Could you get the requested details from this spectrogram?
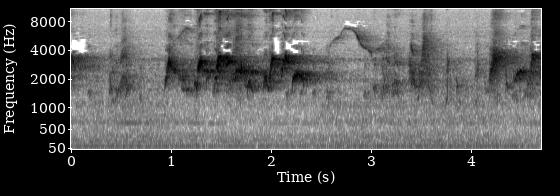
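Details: A red-whiskered bulbul sings its 'quảng lân bướm' song style: a loud tumbling warble, a quiet gap with a thin slurred whistle, then renewed bright chirps, over a low hum.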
